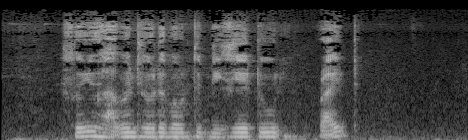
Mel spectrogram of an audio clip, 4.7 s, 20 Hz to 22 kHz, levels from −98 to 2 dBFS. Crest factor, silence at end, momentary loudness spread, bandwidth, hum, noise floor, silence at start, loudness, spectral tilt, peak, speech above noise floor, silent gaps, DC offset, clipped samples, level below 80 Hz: 22 dB; 0.3 s; 13 LU; 16.5 kHz; none; -55 dBFS; 0.1 s; -25 LUFS; -3 dB/octave; -6 dBFS; 28 dB; none; under 0.1%; under 0.1%; -50 dBFS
